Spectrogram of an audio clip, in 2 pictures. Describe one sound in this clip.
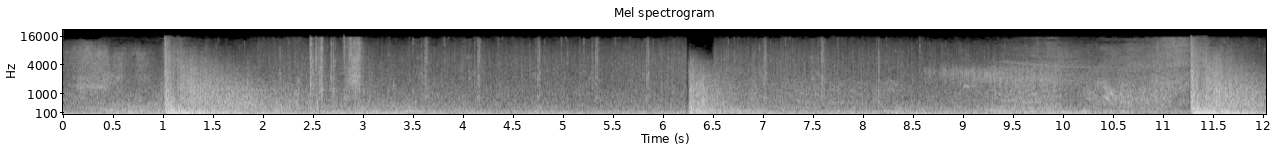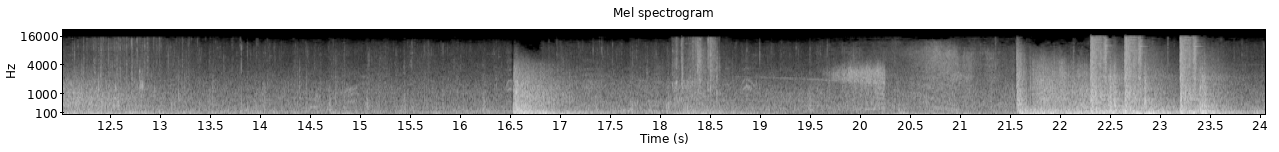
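Gunshots boom loudly, with echoes ringing after them.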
